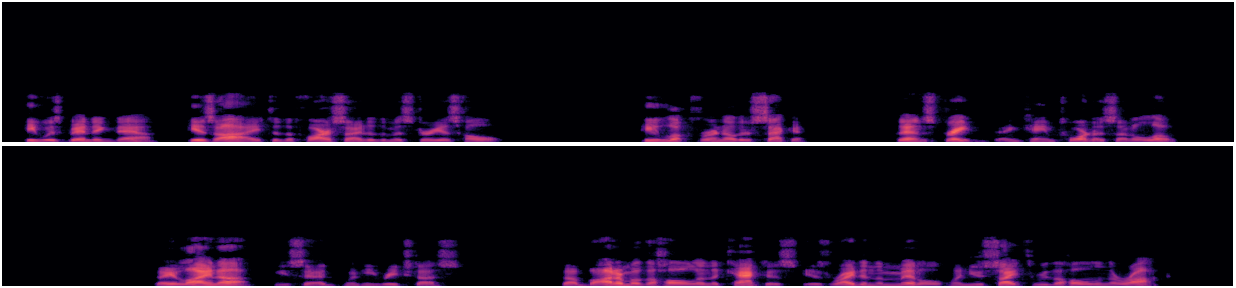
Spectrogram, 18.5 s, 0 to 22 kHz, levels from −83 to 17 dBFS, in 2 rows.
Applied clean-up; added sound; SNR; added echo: neural mask model Resemble Enhance denoiser.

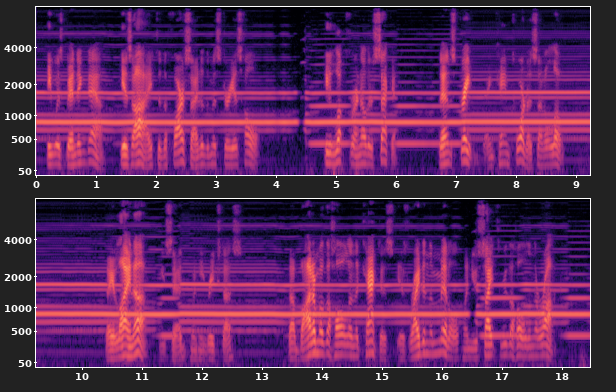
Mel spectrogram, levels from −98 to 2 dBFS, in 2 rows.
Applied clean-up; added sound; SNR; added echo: none; Wind instrument, woodwind instrument; 1 dB; none.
